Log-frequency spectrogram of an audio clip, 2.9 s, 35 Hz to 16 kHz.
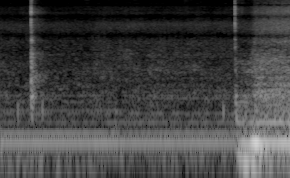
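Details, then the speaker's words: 2009 Sundance Maxxus spa, jets button pressed: sharp relay click on circuit board, then low steady hum, pump does not start. "I can hear it clicking on the circuit board, but nothing's happening."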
